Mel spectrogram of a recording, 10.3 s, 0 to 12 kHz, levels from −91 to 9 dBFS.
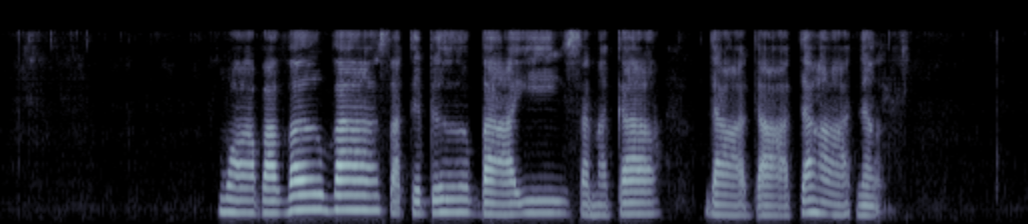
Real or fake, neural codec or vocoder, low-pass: fake; codec, 16 kHz, 4.8 kbps, FACodec; 7.2 kHz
